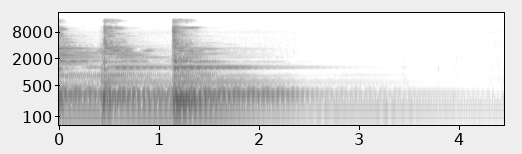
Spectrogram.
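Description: Acoustic guitar chords strummed twice within about the first second, over a chord already ringing, then left to ring out and slowly fade away.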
